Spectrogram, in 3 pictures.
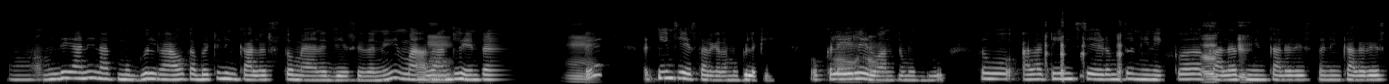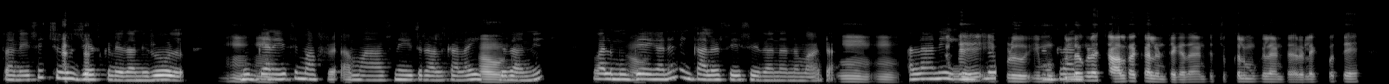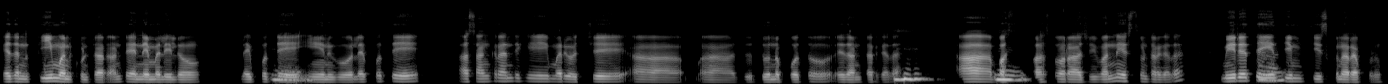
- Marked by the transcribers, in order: in English: "కలర్స్‌తో మ్యానేజ్"; distorted speech; in English: "టీమ్స్"; laugh; in English: "సో"; in English: "టీమ్స్"; in English: "కలర్"; chuckle; in English: "చూజ్"; in English: "రోల్"; in English: "థీమ్"; giggle; in English: "థీమ్"
- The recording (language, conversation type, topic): Telugu, podcast, ఋతువుల పండుగలు మీ జీవితంలో ఎంత ప్రాధాన్యం కలిగి ఉన్నాయని మీకు అనిపిస్తుంది?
